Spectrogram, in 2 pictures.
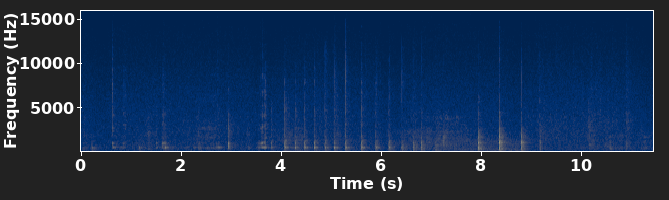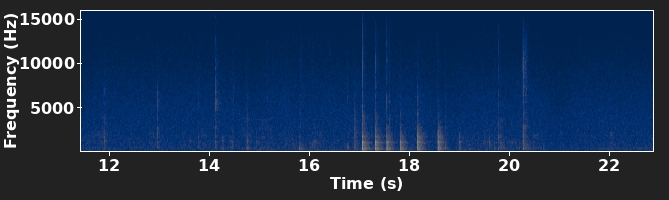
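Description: Thin metal blade picking and scraping old glue out of a wooden joint: short sharp clicks and scratches in bursts, a quick run of several a second, then scattered single clicks, then a tight cluster later on.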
